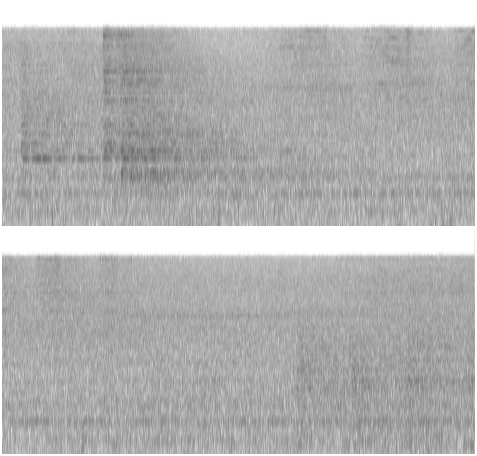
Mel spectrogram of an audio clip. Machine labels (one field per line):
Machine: fan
